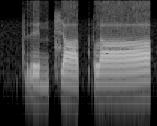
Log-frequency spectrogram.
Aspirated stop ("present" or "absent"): absent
